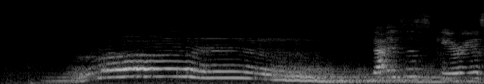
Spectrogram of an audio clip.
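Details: Domestic cat fighting its own reflection in a mirror: a drawn-out harmonic yowl that rises, holds, then slowly sinks over about two seconds, followed by a lower growling tone and a short noisy burst.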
